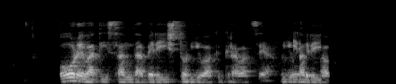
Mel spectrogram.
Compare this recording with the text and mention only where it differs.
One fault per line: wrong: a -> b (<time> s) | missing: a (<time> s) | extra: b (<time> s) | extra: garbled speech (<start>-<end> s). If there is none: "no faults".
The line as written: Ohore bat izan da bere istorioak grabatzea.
extra: garbled speech (2.8-3.3 s)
